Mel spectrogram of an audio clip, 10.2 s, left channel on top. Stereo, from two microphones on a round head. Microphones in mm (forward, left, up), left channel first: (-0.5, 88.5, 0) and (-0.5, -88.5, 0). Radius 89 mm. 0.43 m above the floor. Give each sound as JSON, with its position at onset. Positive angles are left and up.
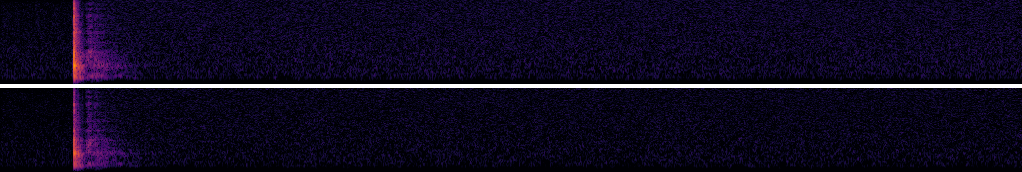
{"t": 0.7, "sound": "a pop", "side_deg": 40, "distance_m": 0.5}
